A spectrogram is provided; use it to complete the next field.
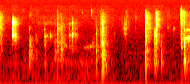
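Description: Someone drinking water: a quiet run of irregular wet mouth sounds, sips, swallows and small smacks, spaced unevenly over a few seconds with no talking.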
